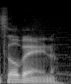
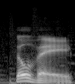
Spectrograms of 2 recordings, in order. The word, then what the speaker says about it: Sylvain: Sylvain, but the N is silent.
